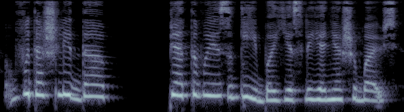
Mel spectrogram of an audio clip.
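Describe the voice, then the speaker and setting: A high-voiced, easily offended storybook mouse, played by a woman. She speaks sharply and formally, with indignant sternness. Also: normal speed, dark tone. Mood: offended, stern.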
